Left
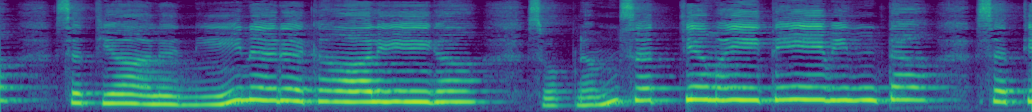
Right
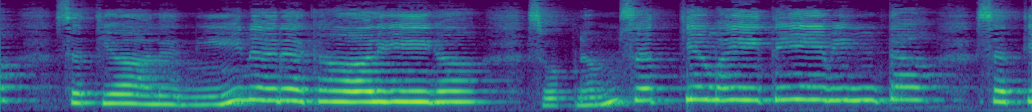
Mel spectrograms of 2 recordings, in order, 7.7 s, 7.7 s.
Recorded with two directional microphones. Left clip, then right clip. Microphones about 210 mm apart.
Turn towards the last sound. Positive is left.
turn(degrees=35)  # may be behind; listen again after turning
